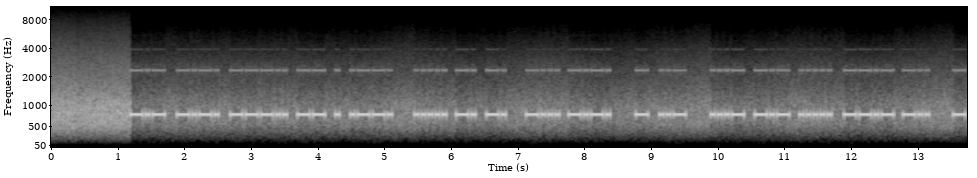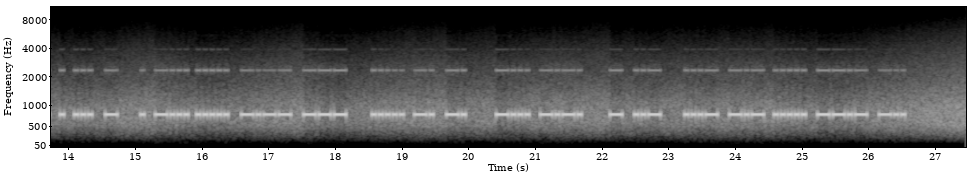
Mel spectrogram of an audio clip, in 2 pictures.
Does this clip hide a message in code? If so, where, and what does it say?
Yes: Morse code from 1.1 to 26.6 s, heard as a keyed tone, hand-sent with a paddle, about 23 wpm, 780 Hz, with radio static. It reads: KC8MEP 5NN BC TU VK5QD TEST EB5YO 5NN BC TU VK5QD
